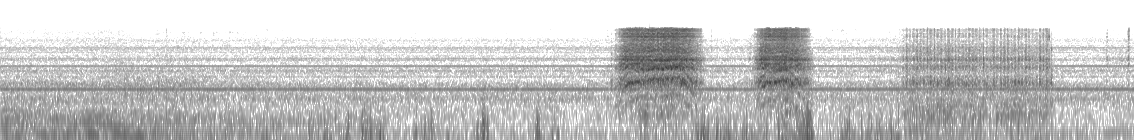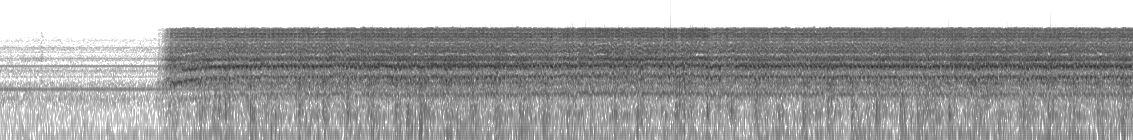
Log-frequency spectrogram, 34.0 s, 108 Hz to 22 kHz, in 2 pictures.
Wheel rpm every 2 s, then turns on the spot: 0, 0, 0, 0, 30, 50, 10, 20, 0, 20, 150, 160, 160, 160, 160, 160, 160.
14-16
